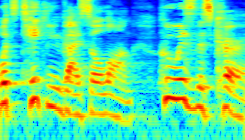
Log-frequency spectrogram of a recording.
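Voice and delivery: ordinary talk

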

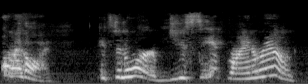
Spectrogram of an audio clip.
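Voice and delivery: eager, thrilled, excited, high, swooping outburst. Retelling waking up and seeing an orb: retelling own excited exclamation. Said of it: "I'm really excited".

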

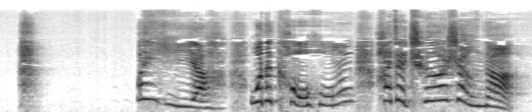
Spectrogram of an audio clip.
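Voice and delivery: abrupt, sudden, high-pitched cry out of nowhere. Rummaging in a handbag, a character suddenly exclaims. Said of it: "突然叫道".

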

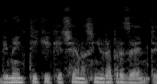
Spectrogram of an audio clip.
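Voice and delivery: plain

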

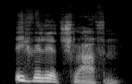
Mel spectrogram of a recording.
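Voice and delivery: plain reading voice

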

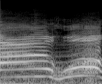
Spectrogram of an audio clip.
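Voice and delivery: frantic shouting at the top of the lungs.

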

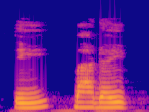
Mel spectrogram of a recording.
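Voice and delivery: plain reading voice

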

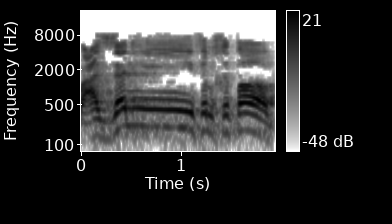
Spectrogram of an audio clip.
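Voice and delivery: ordinary talk, nothing marked

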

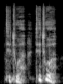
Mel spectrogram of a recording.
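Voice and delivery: sudden, loud, blurted instinctive outcry. A woman interrupts Savary's confession, crying out instinctively. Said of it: "s'écria-t-elle instinctivement".

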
